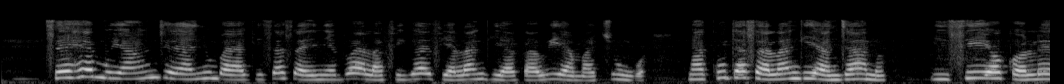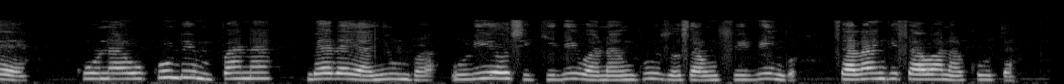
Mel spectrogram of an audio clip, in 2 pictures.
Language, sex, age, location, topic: Swahili, female, 36-49, Kisumu, education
